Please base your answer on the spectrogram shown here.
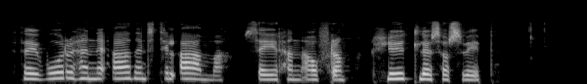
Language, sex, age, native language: Icelandic, female, 40-49, Icelandic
